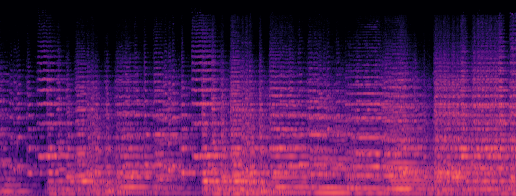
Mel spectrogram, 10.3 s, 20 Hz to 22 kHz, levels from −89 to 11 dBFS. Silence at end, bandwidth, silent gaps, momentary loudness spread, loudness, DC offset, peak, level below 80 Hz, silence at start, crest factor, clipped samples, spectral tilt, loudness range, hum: 0 s; 16 kHz; none; 7 LU; -25 LUFS; under 0.1%; -10 dBFS; -44 dBFS; 0 s; 16 dB; under 0.1%; -5.5 dB/octave; 4 LU; none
